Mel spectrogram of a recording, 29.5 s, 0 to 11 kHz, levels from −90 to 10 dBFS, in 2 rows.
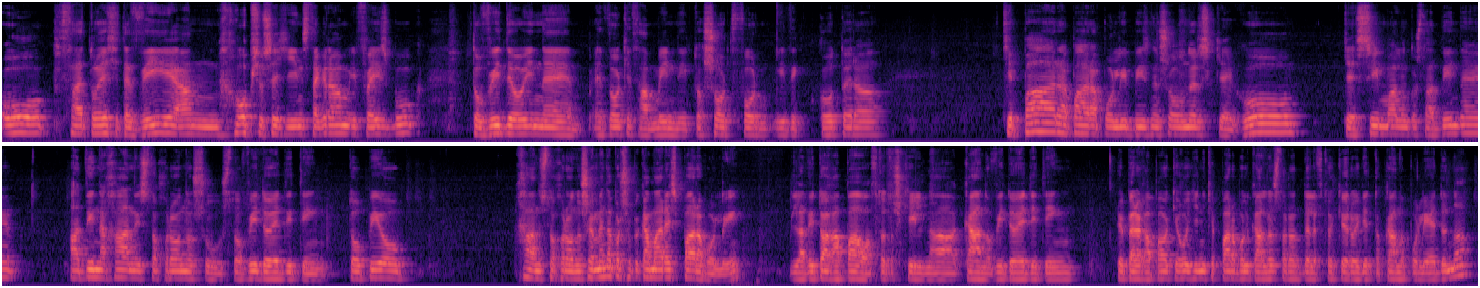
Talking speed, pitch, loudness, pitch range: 170 wpm, 130 Hz, -29 LUFS, 120-140 Hz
